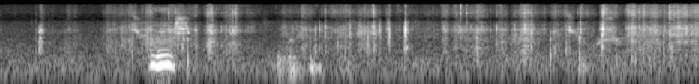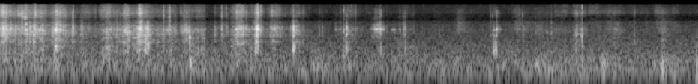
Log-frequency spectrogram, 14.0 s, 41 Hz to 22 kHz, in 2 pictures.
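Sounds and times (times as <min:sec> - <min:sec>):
plastic bag crinkling: 0:01.0 - 0:11.2.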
